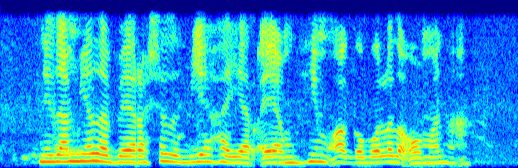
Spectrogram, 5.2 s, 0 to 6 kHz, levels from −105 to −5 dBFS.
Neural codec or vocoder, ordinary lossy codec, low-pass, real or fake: vocoder, 44.1 kHz, 80 mel bands, Vocos; none; 5.4 kHz; fake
